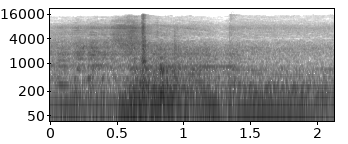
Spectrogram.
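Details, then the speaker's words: Porsche Cayenne with suspected steering lock fault, after current-draw test and battery reconnected: brief crank, engine catches first try and settles into a smooth, steady idle; clean, healthy start. "Car starts, first go."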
